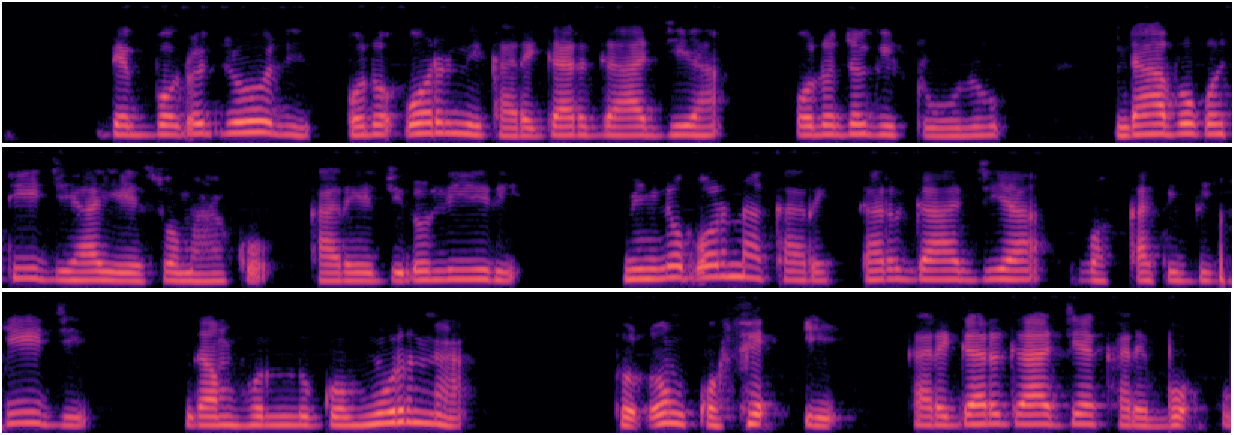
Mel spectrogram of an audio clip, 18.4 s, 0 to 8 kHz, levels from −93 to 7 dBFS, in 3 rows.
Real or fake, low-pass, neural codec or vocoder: fake; 7.2 kHz; codec, 16 kHz, 8 kbps, FunCodec, trained on LibriTTS, 25 frames a second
